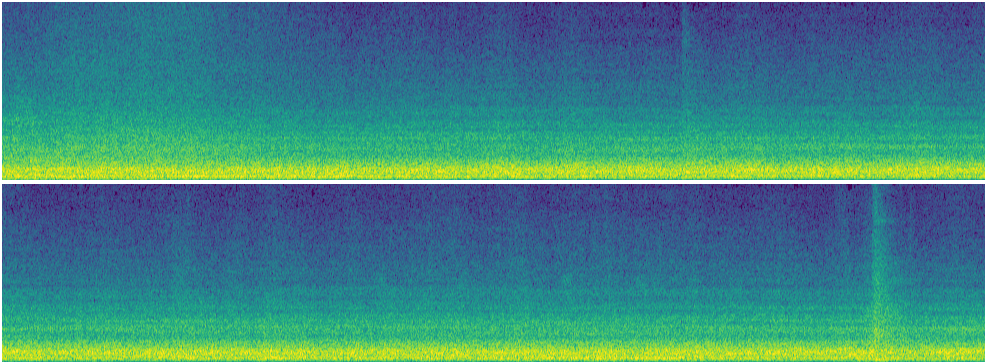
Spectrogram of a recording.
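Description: Container freight train rolling through a station, a steady rumble of wagon wheels on the rails that keeps on without a break, with one sharp click near the end.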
